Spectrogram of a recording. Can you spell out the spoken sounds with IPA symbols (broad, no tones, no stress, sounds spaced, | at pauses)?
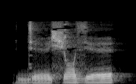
dʲ e ɕ ɔ zʲ e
